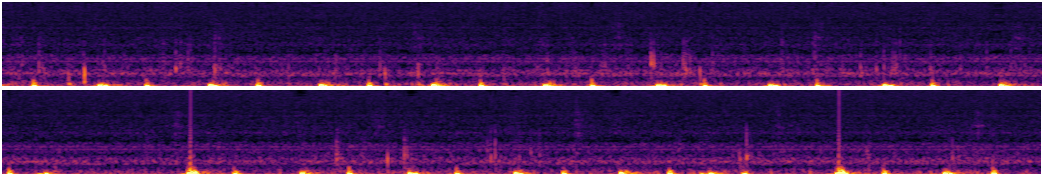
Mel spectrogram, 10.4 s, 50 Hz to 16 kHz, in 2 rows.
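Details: Self-recorded auscultation with simultaneous ECG: low heart thumps at about 107 bpm with uneven spacing from extrasystoles, triggered deliberately by the person recording.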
